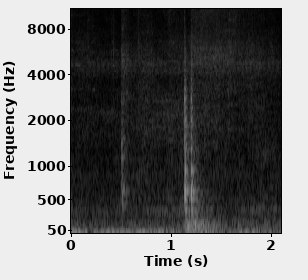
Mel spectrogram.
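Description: Aluminium laminating-mould plate being handled against the machine's metal tray: a light click about half a second in, then a louder single knock with a brief ring just over a second in.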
